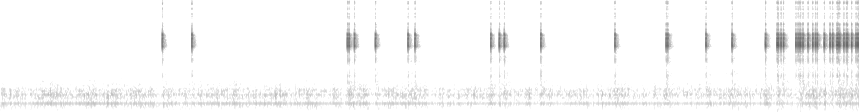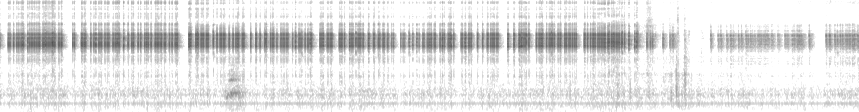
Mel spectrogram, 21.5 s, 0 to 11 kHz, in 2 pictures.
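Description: Inspector EX Geiger counter clicking: a few scattered clicks, then about halfway through the rate jumps to a rapid, almost continuous chatter as its probe is held at the neck over iodine-131 taken up by the thyroid, easing slightly near the end.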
